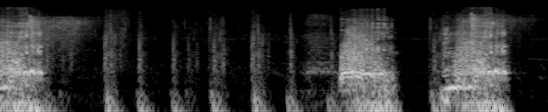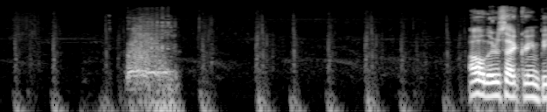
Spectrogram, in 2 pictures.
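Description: Heavy footsteps thud quickly on grass.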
